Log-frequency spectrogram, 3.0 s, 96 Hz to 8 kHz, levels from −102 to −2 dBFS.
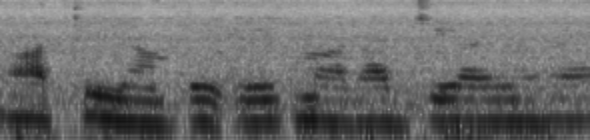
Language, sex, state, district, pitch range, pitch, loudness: Hindi, female, Rajasthan, Bikaner, 170-175 Hz, 170 Hz, -19 LUFS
